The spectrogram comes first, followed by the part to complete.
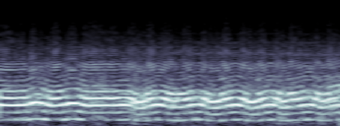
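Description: A man's voice intoning a long, drawn-out melodic phrase with a strong wavering vibrato, over a steady low held tone.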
